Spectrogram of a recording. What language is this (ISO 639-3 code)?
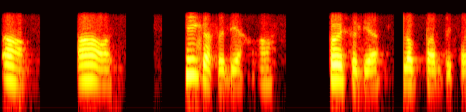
asm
